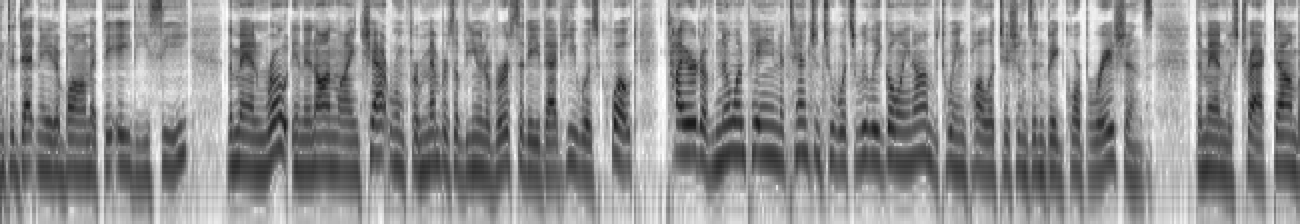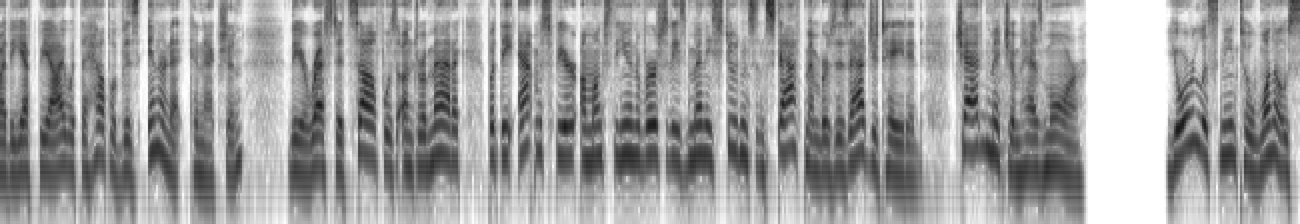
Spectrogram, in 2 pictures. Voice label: News Girl

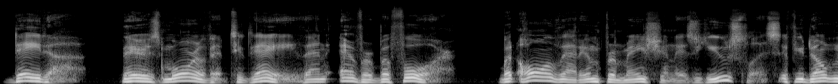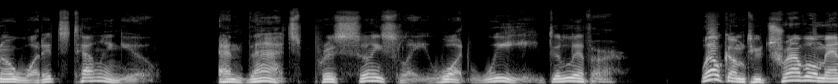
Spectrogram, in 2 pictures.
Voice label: EXPLAINER VIDEO

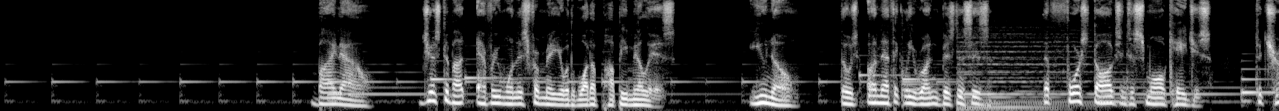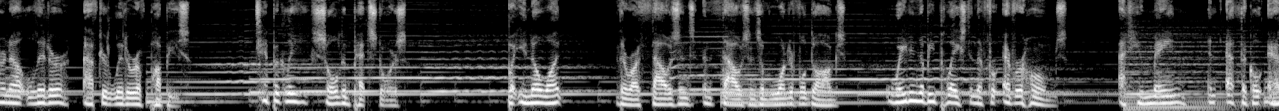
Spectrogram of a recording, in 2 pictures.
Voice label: PSA

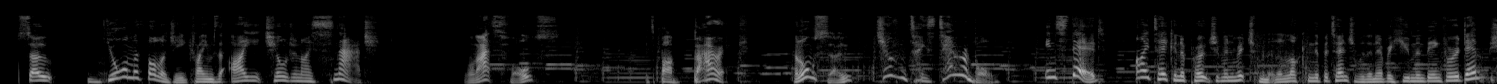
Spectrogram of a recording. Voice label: Video Animation reel

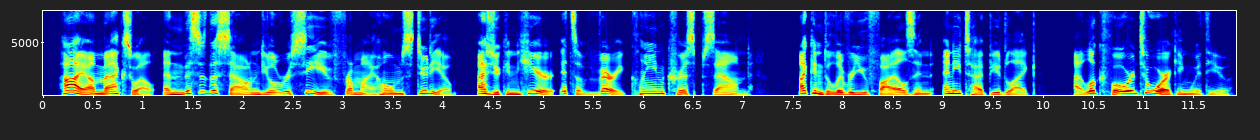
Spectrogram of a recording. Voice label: Studio Sample

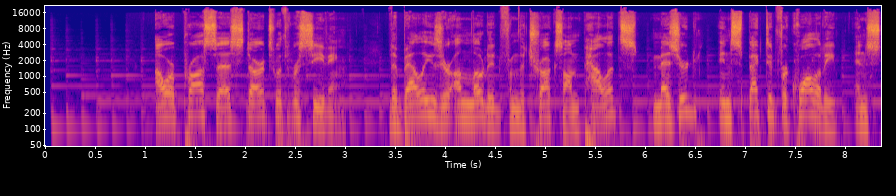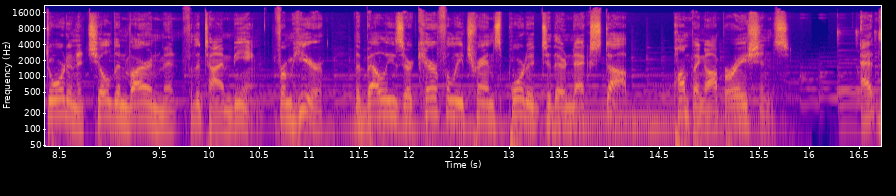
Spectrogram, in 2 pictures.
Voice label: eLearning

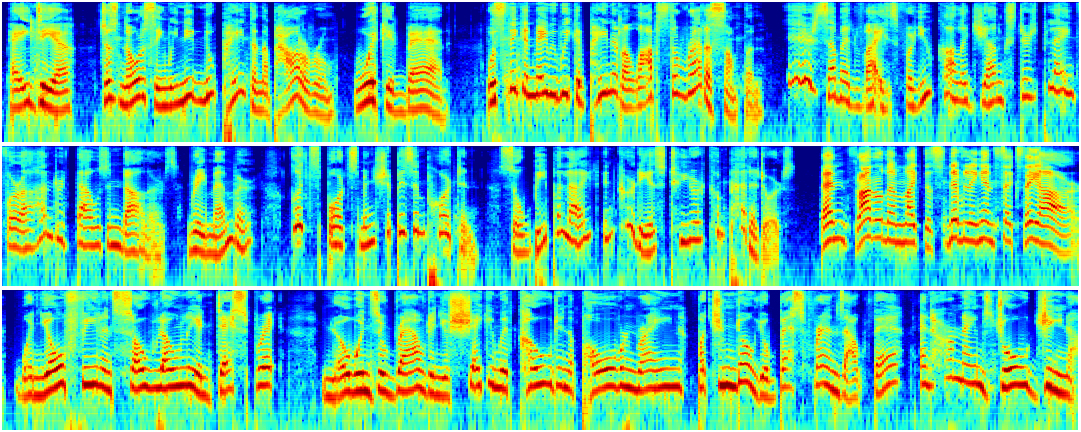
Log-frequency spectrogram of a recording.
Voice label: impressions

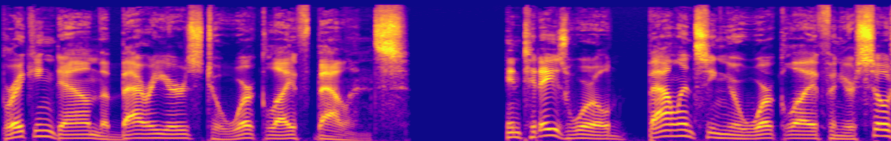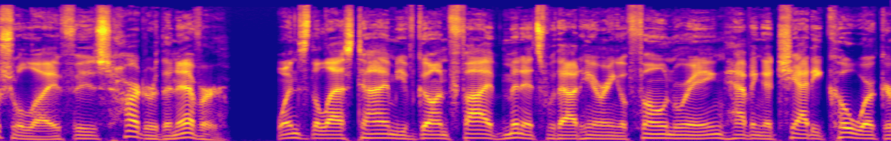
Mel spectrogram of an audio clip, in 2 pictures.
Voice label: Audiobook Non Fiction

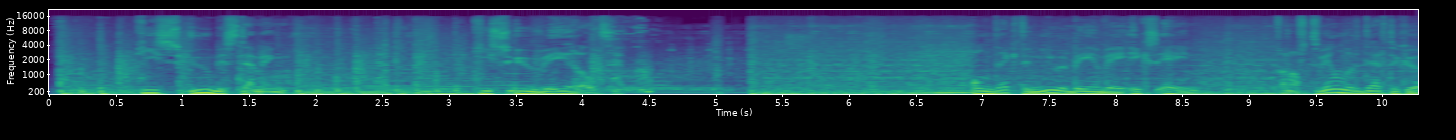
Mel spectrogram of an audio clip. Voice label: TVC audio; bmw x1

